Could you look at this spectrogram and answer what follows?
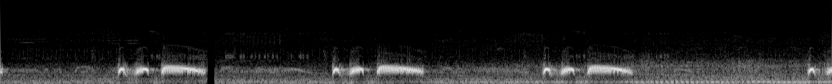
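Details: Cooing of a spotted dove (tekukur) aimed at luring wild birds: repeated phrases of two short notes and one long coo, about every two and a half seconds, over a low rumbling background.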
